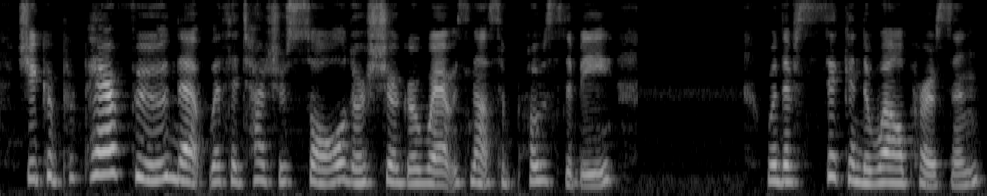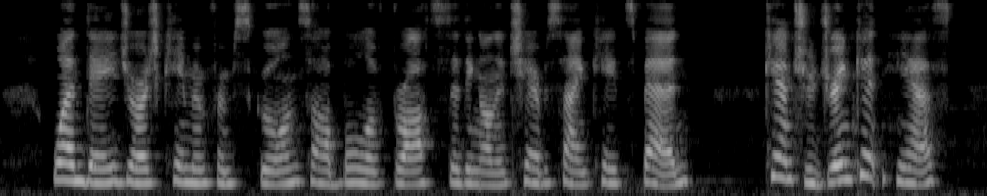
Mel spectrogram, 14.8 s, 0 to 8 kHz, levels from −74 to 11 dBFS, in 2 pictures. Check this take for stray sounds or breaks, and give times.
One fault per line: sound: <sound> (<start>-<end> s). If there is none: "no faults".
no faults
